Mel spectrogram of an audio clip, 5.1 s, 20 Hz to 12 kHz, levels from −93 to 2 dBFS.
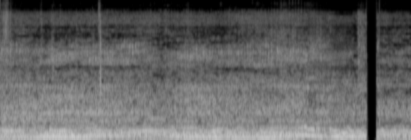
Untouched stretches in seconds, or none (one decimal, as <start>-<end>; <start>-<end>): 0.0-3.8; 4.4-5.1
